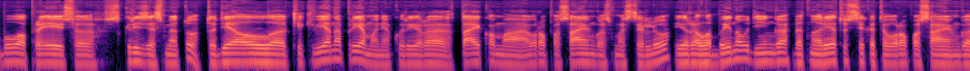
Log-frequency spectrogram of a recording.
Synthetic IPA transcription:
bʊʋoːpɾɐeːjʊsʲoːskɾʲɪzʲeːsmʲɛt̪ʊt̪oːd̪ʲeːlˠkʲiɛkʋʲiɛnɐpʲɾʲiɛmoːnʲekʊɾʲɪiːɾɐt̪ɐɪkoːmɐɛʊɾoːpoːssɑːjʊŋɡoːsmoːsʲt̪ʲɛlʲʊiːɾɐlˠɐbɐɪnɐʊd̪ʲiːŋɡɐbʲɛt̪noːɾʲeːt̪ʊsʲɪkɐt̪ɛʊɾopoːssɑːjʊŋɡɐ

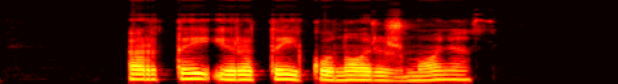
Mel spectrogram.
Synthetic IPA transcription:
ɐɾt̪ɐɪʔiːɾɐt̪ɐɪkoːnoːɾʲɪʒmoːnʲeːs

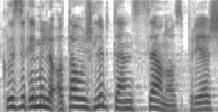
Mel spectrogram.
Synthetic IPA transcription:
klˠɐsʲɪkɐmʲɪlʲɛʔoːt̪ɑʊʒʲlʲɪpʲt̪ʲɛɐnsʲsʲænoːspʲɾʲiɛʃ

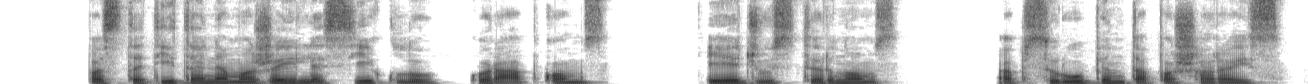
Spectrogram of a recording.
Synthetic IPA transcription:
pɐst̪ɐt̪ʲiːt̪ɐnʲɛmɐʒɐɪlʲɛsʲiːklˠuːkʊɾɑːpkoːms | eːd͡ʒʲuːsʲt̪ʲɪɾnoːms | ɐ̰pʲsʲɪɾuːpʲɪnt̪ɐpɐʃɐɾɐɪs

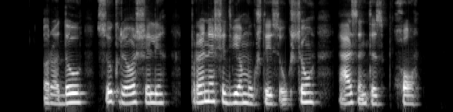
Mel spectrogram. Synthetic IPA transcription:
ɾɐd̪oʊsʊkɾʲoːʃʲɛlʲiː | pɾɐnʲɛʃʲɛd̪ʲʋʲiɛmoʊkʃt̪ɐɪsɒ̰ʊkʃʲt͡ʃʲɛʊ | æːsɐnʲt̪ʲɪs | χoː

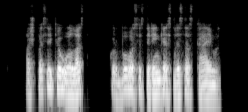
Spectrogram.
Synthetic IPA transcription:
ɐʃpɐsʲiɛkʲɛʊuɔlˠɐs | kʊɾbʊʋoːsʊsʲɪɾʲɪŋʲkʲɛsʋʲɪsɐskɐɪmɐs

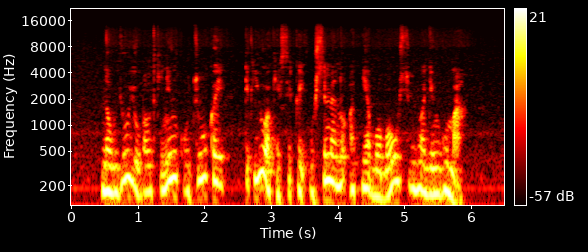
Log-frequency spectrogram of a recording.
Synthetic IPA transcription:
nɒʊjuːjuːbɐlˠʲkʲɪnʲɪŋkuːd̪zuːkɐɪ | t̪ʲɪkjuɔkʲɛsʲɪkɐɪʊʃʲsʲɪmʲɛnʊʔɐpʲiɛbobɔʊsʲuːnuɔd̪ʲɪŋɡʊmɑ̰ː

